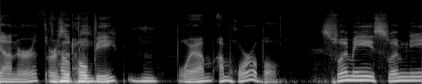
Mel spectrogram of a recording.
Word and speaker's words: Hopi: street over was Hopi, but I always called it Hoppy growing up. And as I became older and realized I was mispronouncing it all those years, it really got me down.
